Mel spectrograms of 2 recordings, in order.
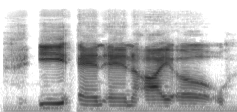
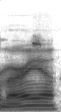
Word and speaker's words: Ennio: Ennio Morricone. That's his name. Ennio. Well, you were pretty close. Okay. What did you say his name was? Super Mario? Yeah, you were pretty close. I thought his name was Mario Morricone. No, it's Ennio.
